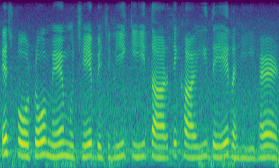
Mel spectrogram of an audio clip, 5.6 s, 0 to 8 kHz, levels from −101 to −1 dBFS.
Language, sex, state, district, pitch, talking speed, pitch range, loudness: Hindi, female, Madhya Pradesh, Katni, 210 Hz, 120 wpm, 195-225 Hz, -16 LUFS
